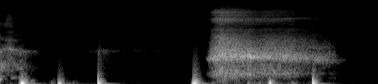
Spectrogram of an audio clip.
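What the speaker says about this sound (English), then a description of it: "Sorry, you have to hear my heavy breathing." Short thumping breaths followed by a long, forceful exhale with a rushing, breathy hiss during a workout, close to the microphone.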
